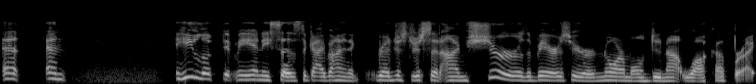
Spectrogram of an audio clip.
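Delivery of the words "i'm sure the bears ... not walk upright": put-on dry, flat, expressionless deadpan delivery. Retelling the register clerk's answer about upright-walking bears, imitating a deadpan reply. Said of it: "he was just as deadpan faced as could be".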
